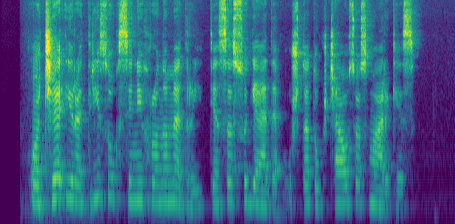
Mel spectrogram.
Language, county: Lithuanian, Kaunas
